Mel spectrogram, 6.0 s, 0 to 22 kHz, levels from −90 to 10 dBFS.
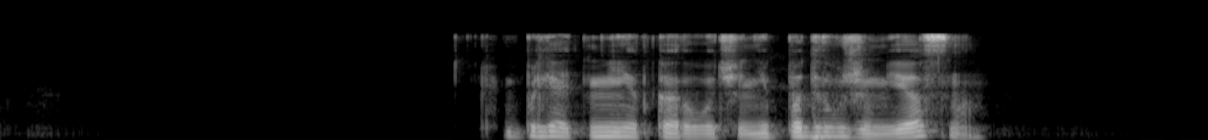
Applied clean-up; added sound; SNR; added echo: none; none; none; none.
